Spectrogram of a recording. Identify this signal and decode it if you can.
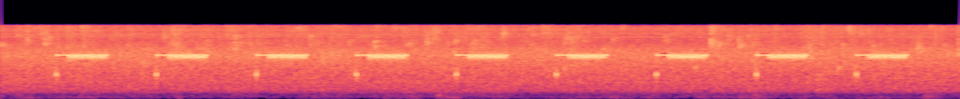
Radio time signal (CHU, Canada), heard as beeps and data bursts, one a second, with radio static and the noise of a restroom.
